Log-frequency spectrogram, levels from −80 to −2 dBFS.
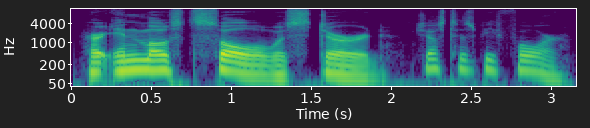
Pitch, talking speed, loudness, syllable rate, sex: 115 Hz, 150 wpm, -19 LUFS, 4.3 syllables/s, male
